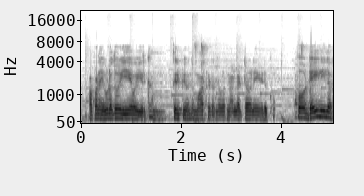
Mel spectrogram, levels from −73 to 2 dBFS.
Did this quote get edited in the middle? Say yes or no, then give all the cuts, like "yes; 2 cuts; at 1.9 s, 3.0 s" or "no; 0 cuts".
yes; 2 cuts; at 1.4 s, 4.3 s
